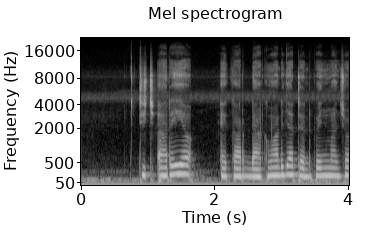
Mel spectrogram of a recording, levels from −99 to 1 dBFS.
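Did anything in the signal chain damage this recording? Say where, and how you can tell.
Yes: a loud pop, actually a double one, from 2.68 to 2.88 s, a few dB above the speech; likely a voltage spike in the analogue wiring.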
